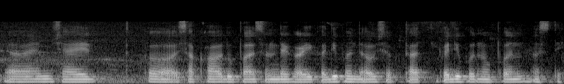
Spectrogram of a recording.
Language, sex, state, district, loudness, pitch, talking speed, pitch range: Marathi, male, Maharashtra, Sindhudurg, -20 LUFS, 120 Hz, 150 wpm, 120-125 Hz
